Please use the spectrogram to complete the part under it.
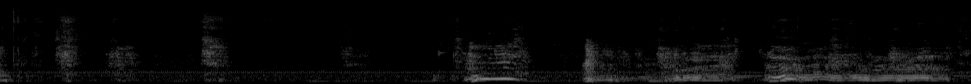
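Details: Airedale Terrier, 14 months old, play fighting with an 11-month-old lurcher in a game of bitey face; low growls and whining, rising and wavering moans, with short barks and scuffling between them.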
